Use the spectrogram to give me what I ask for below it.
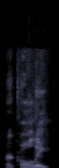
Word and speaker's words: Broccoli: brco the broli broccoli it's spelled broccoli I never know how to say it broli broli I think is the right is the right uh pronunciation I could be wrong but yes I remember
